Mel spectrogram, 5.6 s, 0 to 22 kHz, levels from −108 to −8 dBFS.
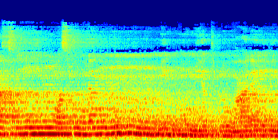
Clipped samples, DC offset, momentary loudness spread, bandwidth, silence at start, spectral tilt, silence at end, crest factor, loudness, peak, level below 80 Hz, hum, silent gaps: under 0.1%; under 0.1%; 5 LU; 9.4 kHz; 0 s; -8.5 dB/octave; 0 s; 12 dB; -15 LUFS; -2 dBFS; -42 dBFS; none; none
